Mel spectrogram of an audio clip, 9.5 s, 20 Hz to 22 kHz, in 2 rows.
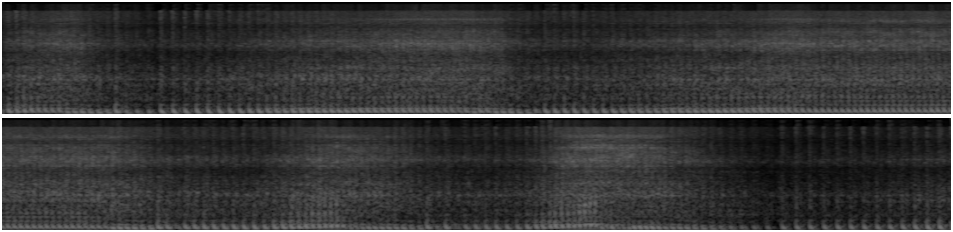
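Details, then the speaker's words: Benelli 135 single-cylinder motorcycle idling with a loose, clattery rattle over its thumping beat; the noise seems to come from the engine, though a loose vibrating fender is also suspected, and loose bolts were already tightened, which removed some of the noise. "I'm hearing some noises coming from the engine. I don't know if it's coming from the engine, but my brother he went ahead and started tightening up all these bolts that he seen was loose."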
